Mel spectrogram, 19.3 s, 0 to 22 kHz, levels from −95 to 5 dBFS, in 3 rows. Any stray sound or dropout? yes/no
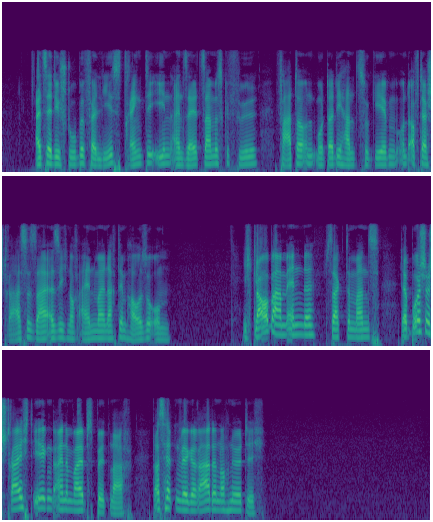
no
